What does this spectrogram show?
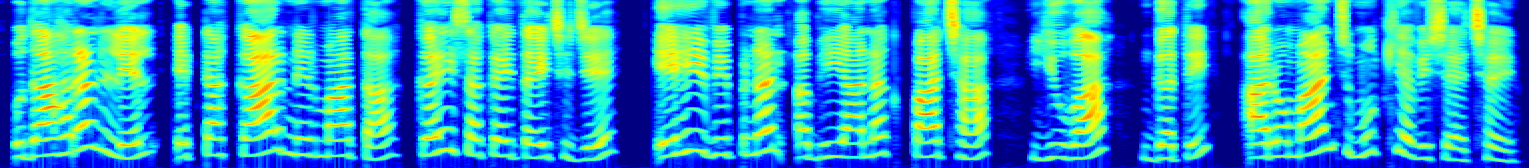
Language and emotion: Maithili, neutral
